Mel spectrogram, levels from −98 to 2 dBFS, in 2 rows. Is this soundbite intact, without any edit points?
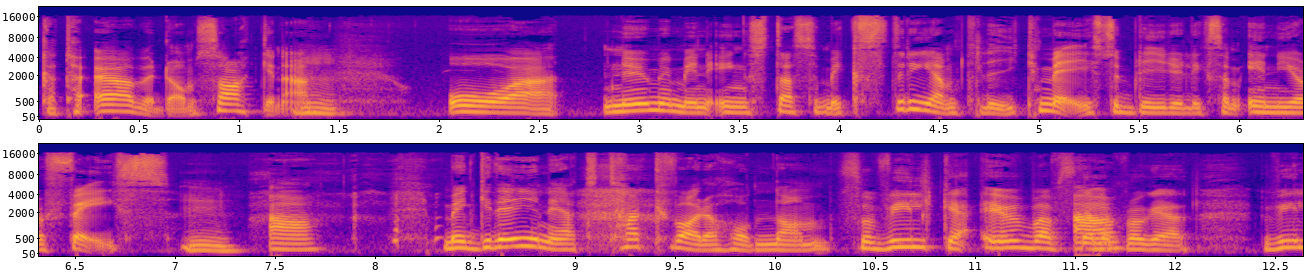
no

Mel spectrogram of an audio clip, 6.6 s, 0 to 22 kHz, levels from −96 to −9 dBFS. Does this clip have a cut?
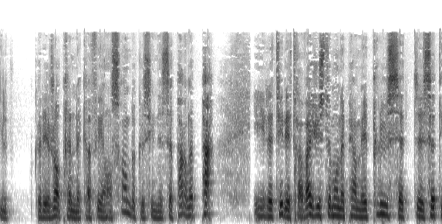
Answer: yes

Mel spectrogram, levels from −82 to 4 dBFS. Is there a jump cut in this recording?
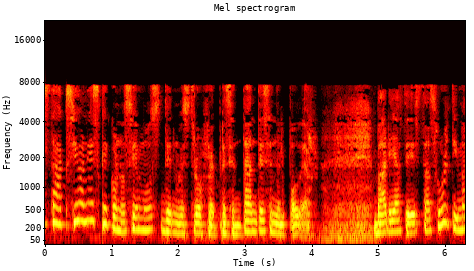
no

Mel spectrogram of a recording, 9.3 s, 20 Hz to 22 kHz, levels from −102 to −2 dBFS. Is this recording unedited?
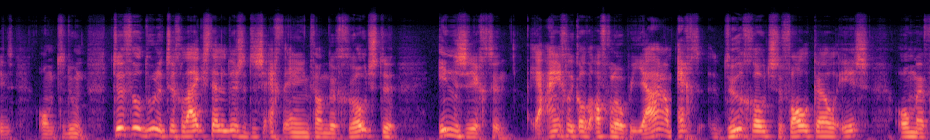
no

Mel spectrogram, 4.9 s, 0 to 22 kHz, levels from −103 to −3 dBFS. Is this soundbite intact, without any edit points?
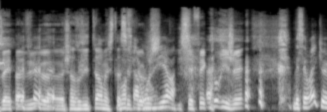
yes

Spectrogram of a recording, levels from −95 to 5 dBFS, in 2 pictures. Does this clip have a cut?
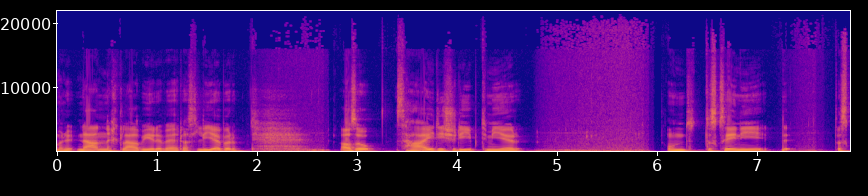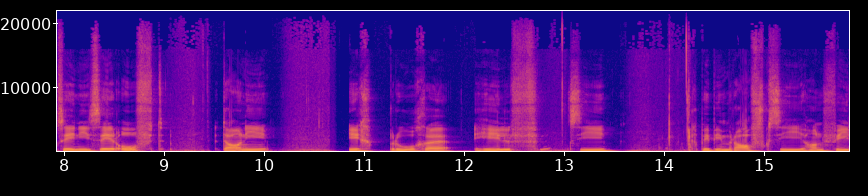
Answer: yes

